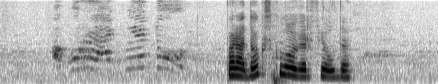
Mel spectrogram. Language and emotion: Russian, neutral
